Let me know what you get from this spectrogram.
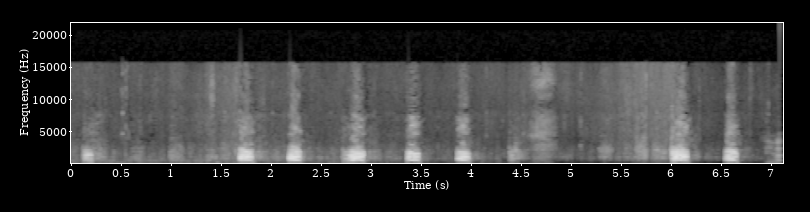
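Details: Two German Shepherds, Nico and Zeeva, on a winter walk in Hawick, Scotland, recorded with a Samsung S23 Ultra phone; around a dozen loud, abrupt barks at uneven intervals, separated by near-quiet pauses with faint outdoor background.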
